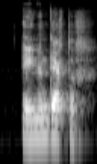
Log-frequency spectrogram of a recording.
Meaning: thirty-one
- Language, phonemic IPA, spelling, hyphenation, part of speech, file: Dutch, /ˈeː.nənˌdɛr.təx/, eenendertig, een‧en‧der‧tig, numeral, Nl-eenendertig.ogg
